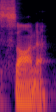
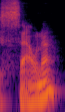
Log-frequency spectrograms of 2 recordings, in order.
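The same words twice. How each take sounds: First: It is pronounced the common Canadian way. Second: It is pronounced the way Scandinavians say it. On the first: This is how most Canadians say it. "the improper but most common pronunciation is sauna" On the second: This is how people from Scandinavian countries say it. "I think they say sauna"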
